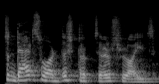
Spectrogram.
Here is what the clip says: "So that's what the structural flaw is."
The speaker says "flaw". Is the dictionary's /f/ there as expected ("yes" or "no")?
yes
